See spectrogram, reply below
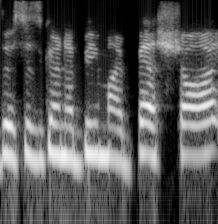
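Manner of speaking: mock sarcastic tone. Retelling how a man walked up to the ball, retelling a sarcastic remark. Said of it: "in a very sarcastic tone".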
